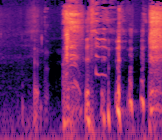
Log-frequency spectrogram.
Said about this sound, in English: The way you project your coughs is like. I'm trying Godzilla. Not to shoot it directly into this mic. Yeah. So you don't have to hose it down with Lysol afterwards.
